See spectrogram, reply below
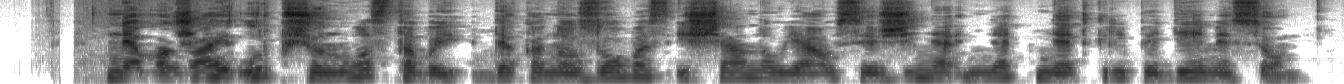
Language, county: Lithuanian, Šiauliai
